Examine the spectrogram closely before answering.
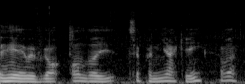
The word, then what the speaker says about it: teppanyaki: Over here we've got on the teppanyaki. Have I pronounced that correctly? No, you've confused me. Teppanyaki, there's the box. It's teppanyaki.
